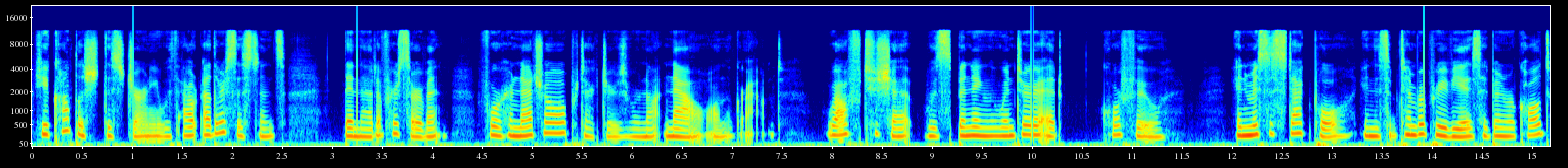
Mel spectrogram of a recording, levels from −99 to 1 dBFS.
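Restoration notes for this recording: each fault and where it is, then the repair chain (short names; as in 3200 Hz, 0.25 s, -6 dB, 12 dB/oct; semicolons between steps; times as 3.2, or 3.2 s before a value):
1.01 pop -13 dBFS
3.25 pop -13 dBFS
9.99–10.01 gap 24 ms
13.92 pop -9 dBFS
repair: de-click; interpolate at 9.99, 24 ms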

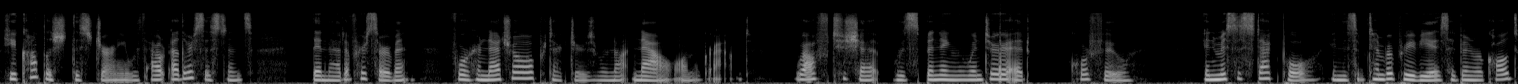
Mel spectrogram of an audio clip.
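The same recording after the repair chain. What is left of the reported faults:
3.25 pop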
